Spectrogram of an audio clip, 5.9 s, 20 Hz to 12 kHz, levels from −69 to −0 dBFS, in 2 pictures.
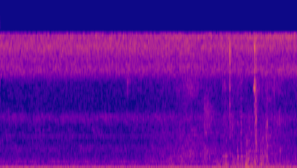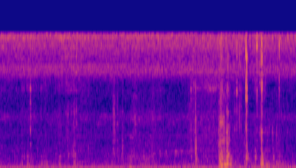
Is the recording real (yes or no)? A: no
